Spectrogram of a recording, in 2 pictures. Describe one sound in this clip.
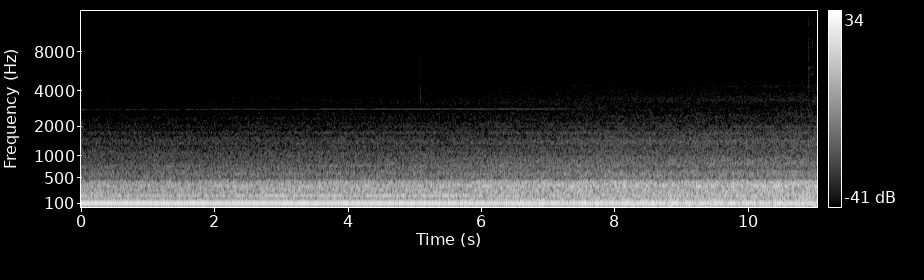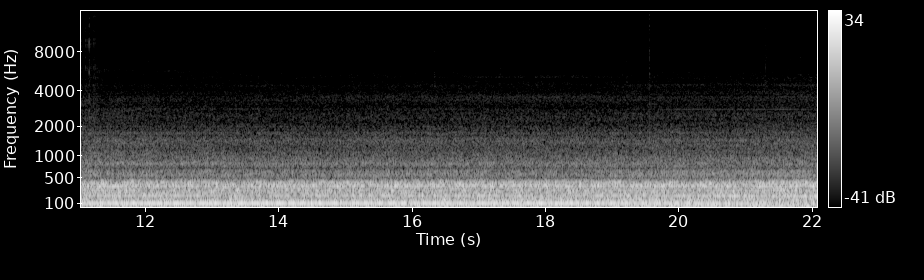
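An airliner's engines roar steadily from inside the cabin.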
